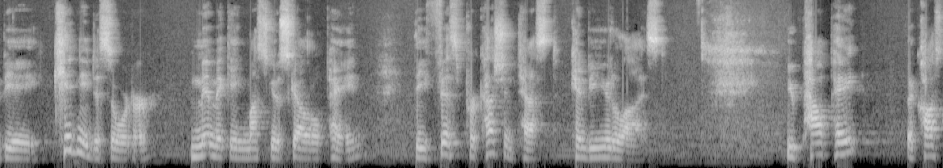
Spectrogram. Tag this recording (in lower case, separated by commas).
speech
